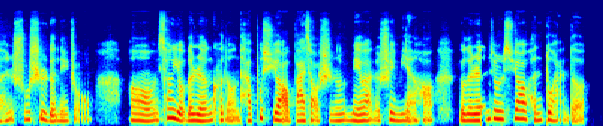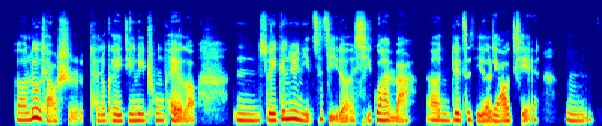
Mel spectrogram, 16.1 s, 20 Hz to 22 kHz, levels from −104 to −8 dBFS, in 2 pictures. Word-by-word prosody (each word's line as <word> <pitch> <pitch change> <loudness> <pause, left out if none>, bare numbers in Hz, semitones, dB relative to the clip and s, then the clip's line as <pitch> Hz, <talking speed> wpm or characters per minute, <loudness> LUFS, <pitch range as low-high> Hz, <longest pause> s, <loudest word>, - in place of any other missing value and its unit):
很 205 +2 -6
舒 235 - -4
适 240 -1 -1
的 185 -2 0
那 100 0 -4
种， - - -11 0.5
呃， 200 -1 +1
像 285 +6 +3
有 215 - +4
的 200 - +3
人 195 0 +3
可 215 -1 -2
能 - - -5
他 195 - -2
不 285 - 0
需 230 - -2
要 210 - +5
8 195 0 0
小 205 - -3
时 200 - -5 0.2
每 200 -1 +1
晚 200 0 +1
的 - - -6
睡 225 -3 -1
眠 200 0 -3
哈， - - -4 0.3
有 - - +1
的 205 - +4
人 205 0 +6
就 260 -1 +3
是 245 - +3
需 260 - -3
要 255 -1 +6
很 215 -2 -3
短 220 -4 -1
的， - - -7 0.4
呃， 220 -2 -1
6 275 +4 +7
小 - - -3
时 - - -6
他 200 - -6
就 195 - -3
可 200 - -3
以 190 0 +3
精 200 +1 -1
力 200 0 +2
充 210 +1 -5
沛 - - +1
了。 - - -3 0.5
嗯， 205 -1 +1
所 215 - +1
以 210 - +6
根 250 +2 +5
据 255 -1 +7
你 210 -4 +1
自 245 - -5
己 245 - -4
的 230 - -2
习 210 - -4
惯 220 0 +2
吧， - - -3 0.2
呃， - - -1
你 205 -1 -3
对 215 +1 +5
自 225 +1 -3
己 190 -3 -1
的 - - +2
了 185 0 +2
解， - - -5 0.4
嗯。 210 +1 -4
210 Hz, 255 characters per minute, -25 LUFS, 200-230 Hz, 0.5 s, 6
